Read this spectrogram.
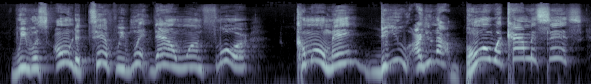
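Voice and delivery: loud, high, furious rant; losing it. Retold or imitated. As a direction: shout him down, pitch climbing as you go. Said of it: "I lost it".

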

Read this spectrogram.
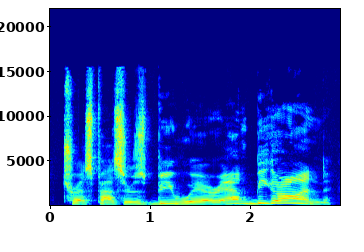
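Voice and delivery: slow, loud, drawn-out command; demanding hidden voice. A narrator's reading. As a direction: order the cats away from the bushes. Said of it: "demanded the voice".

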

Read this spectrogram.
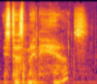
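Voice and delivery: slow, hushed whisper; whispered question. A narrator's reading. Girl asking the gnome about the distant pounding, whispered. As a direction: whisper it slowly, wondering.

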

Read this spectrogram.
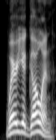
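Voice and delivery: put-on loud, high-pitched boy's call; calling after someone. A narrator's reading. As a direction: shout it after your brother as he runs off. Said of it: "my brother called after me".

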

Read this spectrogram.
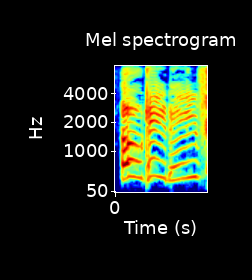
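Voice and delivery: very high helium squeak; squeaky chipmunk voice. Pretend. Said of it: "You should have just been like".

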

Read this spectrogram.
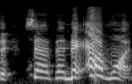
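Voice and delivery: high counting of the steps; dance count. Pretend. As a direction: call the beats for the class. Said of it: "I feel like Debbie Allen".

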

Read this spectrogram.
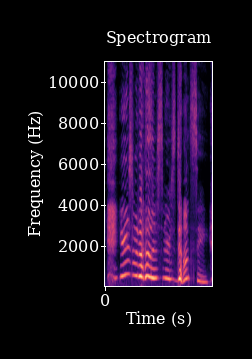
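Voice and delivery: high, loud, laughing through the words; real laughter. Real, not acted. Cohost cracking up while letting listeners in, laughing. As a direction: barely get it out for laughing. Cracking up over caller's carol.

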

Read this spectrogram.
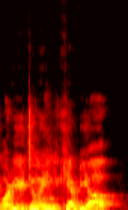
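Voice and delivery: high, alarmed nurse voice, mock panic; nurse freaking out. Hospital nurse panics at patient out of bed, high alarmed. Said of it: "the nurse started freaking out".

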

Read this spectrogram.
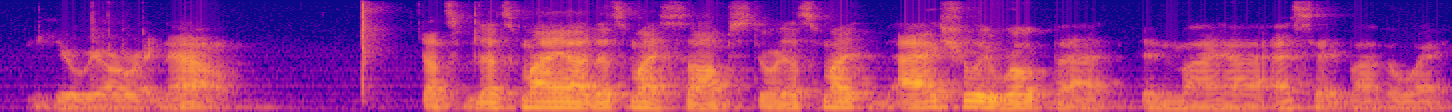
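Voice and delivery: ordinary talk

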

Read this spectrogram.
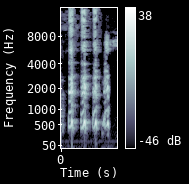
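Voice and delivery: high, loud burst of laughter. Real, not acted. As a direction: laugh at her own idea. Laughing at spin-off idea.

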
